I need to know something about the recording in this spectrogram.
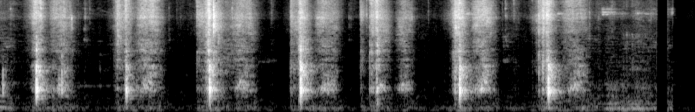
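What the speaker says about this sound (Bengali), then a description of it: "কাঁচা লঙ্কা নিয়েছি। তো এগুলো কুচি করে নেব।" Green chillies being chopped with a knife on a board, seven crisp, evenly spaced thuds about one per second, close and clear against near silence, with no talking.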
